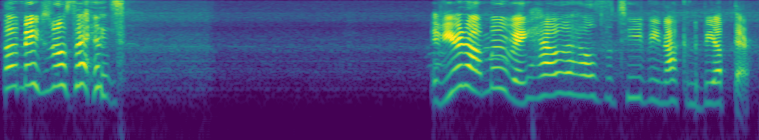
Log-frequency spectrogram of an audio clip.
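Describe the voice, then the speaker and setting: A woman's voice: high-pitched, lively intonation, normal speed, sharp tone, no room sound, low-quality recording. A woman streaming a game, talking casually in a blunt, sweary, scolding way. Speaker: game livestreamer. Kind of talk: casual off-the-cuff chat.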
